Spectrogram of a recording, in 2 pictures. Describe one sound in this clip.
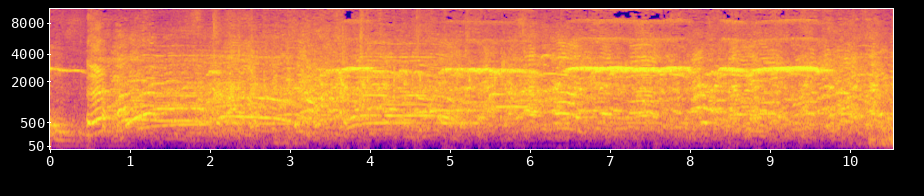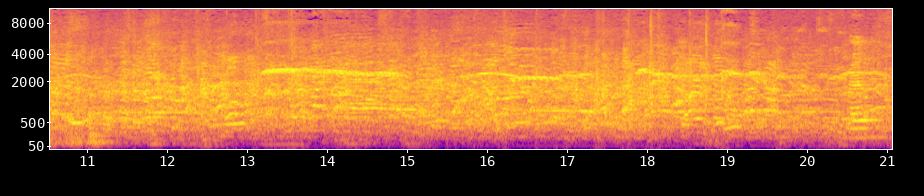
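A woman talks animatedly into a microphone through loudspeakers in an echoing hall.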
